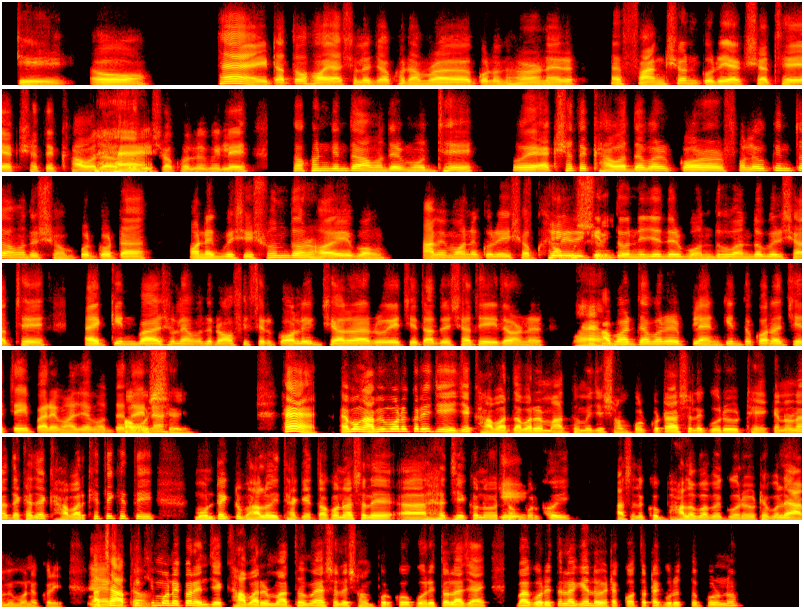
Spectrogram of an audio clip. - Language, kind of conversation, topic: Bengali, unstructured, আপনার মতে, খাবারের মাধ্যমে সম্পর্ক গড়ে তোলা কতটা গুরুত্বপূর্ণ?
- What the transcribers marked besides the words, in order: tapping; scoff; unintelligible speech; scoff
